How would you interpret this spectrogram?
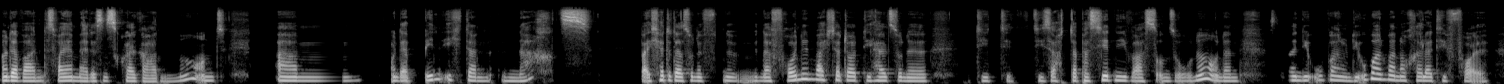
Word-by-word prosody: und 180 0 +3
da 170 -1 +6
waren 160 0 +1
das - - +1
war 165 - +4
ja 175 - +3
Madison 160 +1 +3
Square 155 0 +6
Garden, 140 0 -5
ne? 190 +6 -3
Und, 180 -9 -2 0.5
ähm 170 0 -2 0.3
und 175 - -2
da - - +2
bin 205 +5 -1
ich 210 - -6
dann 165 -4 -2
nachts, 160 0 +4 0.5
weil - - +2
ich - - 0
hatte 200 -1 +1
da 180 -2 +4
so 175 +1 -1
'ne 170 - -1
F 165 - -8
'ne 175 -2 -2
mit 170 0 -8
'ner 165 0 0
Freundin 210 +9 +1
war 220 - +4
ich 210 - -4
da - - +2
dort, 180 -2 0
die 175 0 -3
halt 175 0 +2
so 175 - -1
'ne 160 -1 -1 0.5
die 165 -1 -7
die - - -11 0.2
die 165 - -6
sagt: 160 +2 -3
„Da 175 - +2
passiert 175 +4 +3
nie 180 -2 0
was“ 160 -1 +2
und 155 - -5
so, 160 +1 -4
ne, 225 +7 +2
und 210 - -1
dann 160 0 -2 0.3
sind - - -18
wir 190 - -2
in - - -1
die 185 - 0
U-Bahn, 200 -2 -2
und 165 - -4
die 170 - -1
U-Bahn 250 -4 +1
war 210 - +2
noch 185 0 -4
relativ 175 -2 -2
voll. - - -3
175 Hz, 245 wpm, -21 LUFS, 165-185 Hz, 0.5 s, da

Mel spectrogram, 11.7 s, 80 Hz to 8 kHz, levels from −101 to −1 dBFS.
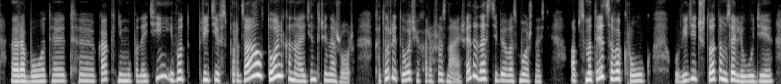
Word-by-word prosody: работает, 195 +1 0
э, 205 -1 -3
как 240 +4 -3
к - - -28
нему 205 -1 -1
подойти, 195 - -3
и 230 - 0
вот 270 +3 +1 0.2
прийти 240 0 0
в 220 - -8
спортзал 260 - +3
только 335 +2 +5
на 225 -5 +1
1 225 +7 -2
тренажёр, 205 -9 -3 0.3
который 275 +9 -1
ты 225 -3 -4
очень 240 -2 0
хорошо 205 +2 -6
знаешь. 185 -4 -7
Это 335 +7 +2
даст 270 -1 +2
тебе 220 -2 -2
возможность 200 -2 -4 0.3
обсмотреться 240 +9 +2
вокруг, 210 -6 0 0.3
увидеть, 240 +8 -1
что 250 +3 +3
там 270 -4 +3
за 245 +1 +5
люди, 190 -1 0
215 Hz, 160 wpm, -22 LUFS, 195-255 Hz, 0.3 s, только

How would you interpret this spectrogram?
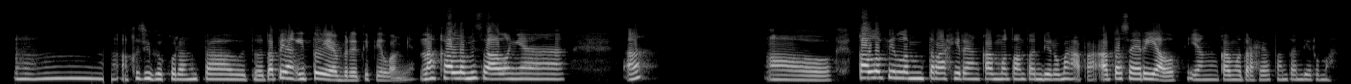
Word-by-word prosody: Oh, 270 +1 -3
a 230 -1 -10
aku 280 - -9
juga 265 -2 +1
kurang 240 0 -1
tahu 235 -3 0
tuh, 215 -1 -4
tapi 235 +4 +1
yang 270 - +1
itu 250 +2 +1
ya 210 - +4
berarti 195 +4 -3
filmnya. 190 +5 -6
Nah 260 +2 +4
kalau 280 -1 +6
misalnya 255 -2 +3 1.0
ah? - - 0 1.2
Oh, 210 -3 -2 0.2
kalau 305 0 +6
film 280 -3 +2
terakhir 265 -1 0
yang 250 -1 -2
kamu 250 0 0
tonton 245 0 -1
di 240 0 +1
rumah, 255 +2 -2
apa? 205 +1 -7
Atau 230 +4 +1
serial 250 -7 +2
yang 220 -2 -6
kamu 215 0 -1
terakhir 215 +1 -4
tonton 225 +1 -8
di 230 - -4
rumah? 220 -1 -12
245 Hz, 155 wpm, -23 LUFS, 220-265 Hz, 1.2 s, kalau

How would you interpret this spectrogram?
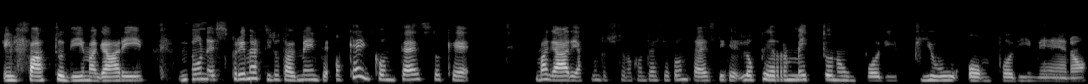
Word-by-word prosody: il 195 0 +2
fatto 190 +2 +6
di 185 +1 +1
magari 185 +1 +4 0.4
non 245 0 -2
esprimerti 240 +4 0
totalmente 215 0 -1
okay 280 - 0
il 260 - -5
contesto 225 +1 0
che 195 -4 -2 0.3
t - - -31 0.3
magari, 195 -4 +6
appunto, 195 +3 -10
ci 205 - -23
sono 195 -3 -19
contesti 195 +1 -13
e - - -16
contesti 200 -3 -4
che 185 - -4
lo 205 -1 0
permettono 210 -1 -1
un 190 -2 -7
po' 180 0 -1
di 180 +1 -19
più 190 0 -1
o 180 -1 +2
un 170 0 -17
po' 170 0 -4
di 170 +1 -14
meno, 155 -1 -5
195 Hz, 170 wpm, -24 LUFS, 185-215 Hz, 0.4 s, fatto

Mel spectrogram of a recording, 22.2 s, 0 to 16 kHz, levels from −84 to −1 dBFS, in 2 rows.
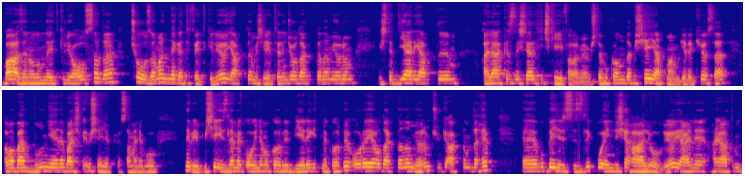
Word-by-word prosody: bazen 150 -4 +7
olumlu 135 +1 -1
etkiliyor 140 +1 -2
olsa 155 +6 0
da 185 +2 +1 0.2
çoğu 175 -6 +3
zaman 170 +4 +1
negatif 140 -8 -1
etkiliyor. 115 +9 -1
Yaptığım 145 -1 -2
işe 125 -3 -5
yeterince 140 +7 -3
odaklanamıyorum. 155 0 -2 0.3
İşte, 130 +2 -5
diğer 160 +2 +5
yaptığım 155 0 -1 0.3
alakasız 140 +3 +1
işlerde 155 0 +1
hiç 155 -1 -4
keyif 120 -6 -1
alamıyorum. 100 -1 -4
İşte, 110 +6 -3
bu 125 - -3
konuda 145 +1 -1
bir 135 - -4
şey 170 +7 +5
yapmam 115 -7 +1
gerekiyorsa 140 +8 -2 0.2
ama 145 +2 +3
ben 145 -3 +4
bunun 160 +5 0
yerine 155 -1 +1
başka 145 -1 +1
bir - - -6
şey 135 -4 -1
yapıyorsam, 115 0 -5
hani, 115 0 -4
bu 120 0 -4 0.4
ne 180 - +3
bileyim, 120 -1 0
bir 125 - -2
şey 150 +4 +2
izlemek, 145 +1 0
oynamak 140 0 -1
olabilir, 135 -2 0
bir 130 - -3
yere 135 +2 +3
gitmek 140 -4 -6
olabilir, 135 +8 +2
oraya 165 +1 +5
odaklanamıyorum. 155 +1 0
Çünkü 150 -5 -7
aklımda 155 +2 -2
hep, 185 +1 +2 0.5
eee, 150 0 +2
bu 165 -1 -6
belirsizlik, 140 +1 +1
bu 155 -1 +4
endişe 140 +1 -1
hâli 130 -2 +3
oluyor. 115 +6 +1
Yani, 140 -2 +1
hayatımı 135 +1 -2
145 Hz, 170 wpm, -23 LUFS, 130-155 Hz, 0.5 s, bazen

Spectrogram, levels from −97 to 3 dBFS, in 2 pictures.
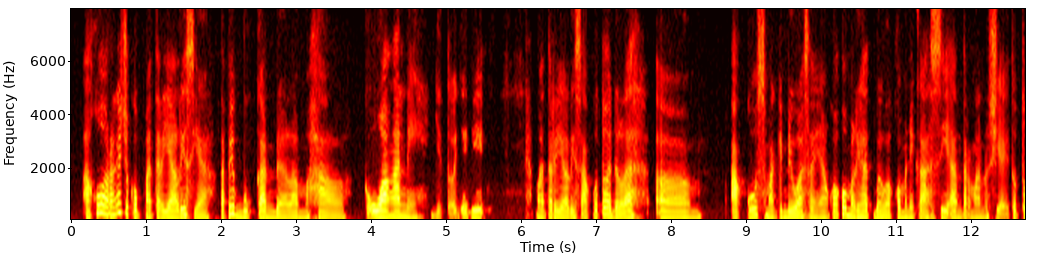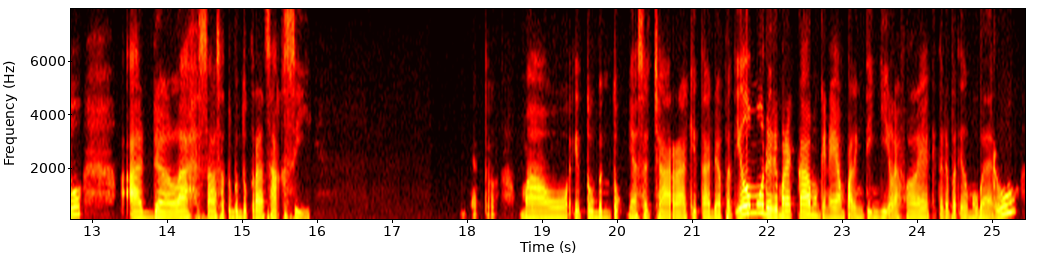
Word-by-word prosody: aku 320 - 0
orangnya 300 +3 +4
cukup 225 -4 -2
materialis 195 +4 +1
ya, 160 0 -4
tapi 295 - +2
bukan 200 -1 0
dalam 170 0 -2
hal 165 -2 -2 0.2
keuangan 210 +1 +8
nih 170 -3 -6 0.3
gitu. - - -11
Jadi 210 +1 -1 0.7
materialis 190 -1 -1
aku - - -3
tuh 260 -2 +4
adalah, 180 +4 +3 0.3
mmm, 180 -2 -1 0.4
aku 235 +1 +2
semakin 200 -5 -4
dewasanya 180 0 0
aku 230 - 0
aku 265 +3 +2
melihat 205 -1 0
bahwa 175 -3 -1
komunikasi 190 +2 -2
antar 185 -1 -2
manusia 180 +1 -6
itu 200 - -6
tuh 270 +7 0 0.6
adalah 180 +1 +2
salah 190 -1 -2
satu 200 -1 -6
bentuk 195 +1 -4
transaksi. 190 -2 -3 2.0
Gitu. 270 - -19 0.5
Mau 185 0 0
itu 195 +1 -5
bentuknya 190 +1 -5
secara 170 -4 -2
kita 180 -2 -4
dapat 170 +1 -2
ilmu 320 +4 +8
dari 250 -4 +5
mereka, 225 +1 +4
mungkin 200 -5 -6
ya 190 0 -1
yang 190 - -12
paling 175 0 -4
tinggi 185 +1 -4
levelnya 175 +3 -4
kita 185 - -8
dapat 165 - -6
ilmu 170 -1 -5
baru, 275 - 0
190 Hz, 130 wpm, -21 LUFS, 180-210 Hz, 2.0 s, keuangan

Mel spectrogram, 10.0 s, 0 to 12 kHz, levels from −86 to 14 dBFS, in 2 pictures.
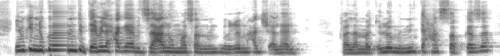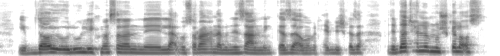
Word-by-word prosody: يمكن 255 +3 +6
يكون 275 +2 +4
أنتِ 270 -1 +3
بتعملي 225 -2 +5
حاجة 220 -1 +3
بتزعلهم 190 0 +4
مثلًا، 180 -2 -1
من 170 0 -5
غير 160 +3 -1
ما 175 0 -4
حدش 180 -2 -4
قالها 150 +1 -2
لِك، 145 0 -11 0.4
فلما 145 +2 -2
تقولي 170 +5 0
لهم 185 - 0
إن 175 - -1
أنتِ 195 +2 -1
حاسة 185 -1 -2
بكذا، 195 +5 -3 0.3
يبدأوا 135 +6 +1
يقولوا 160 +1 +2
لِك 170 -1 -2
مثلًا، 155 -4 -2
لأ 145 0 -2
بصراحة 145 +2 -3
إحنا 155 -1 -3
بنزعل 140 0 -1
من 130 - -9
كذا، 135 +2 -3
أو 130 - -3
ما 130 - -9
بنحبش 135 +1 -10
كذا، 155 +1 -5 0.2
فتبدأوا 185 +8 +2
تحلوا 225 +1 -2
المشكلة 195 0 0
أصلًا. 185 0 -8
170 Hz, 230 wpm, -22 LUFS, 145-190 Hz, 0.4 s, يمكن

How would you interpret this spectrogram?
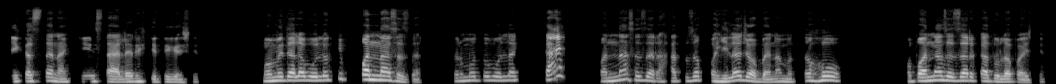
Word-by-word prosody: एक 145 +1 -3
असतं 150 +3 -1
ना, 125 -3 0
की 130 +1 -8
सॅलरी 130 0 +1
किती 120 -1 -5
घेशील? 115 +1 -5 0.7
मग 155 - +3
मी 180 - +4
त्याला 185 +1 +4
बोललो, 185 +1 +1
की 255 - -5 0.2
"50,000" 190 - +4 0.4
तर 155 - -6
मग 180 +2 -3
तो 185 - -4
बोलला, 185 +1 -2 0.3
"काय? 220 - +8 0.4
50,000? 180 +1 -2
हा 135 +2 -7
तुझा 185 +4 -2
पहिला 145 +7 +2
जॉब 145 -10 +1
आहे 115 - -1
ना?" 135 - -4
म्हटलं, 130 +7 -4
"हो." 190 +4 +3 0.7
"मग - - -5
50,000 175 0 +4
का 150 - +3
तुला 125 -2 +2
पाहिजे?" 105 +2 -5
160 Hz, 180 wpm, -21 LUFS, 130-185 Hz, 0.7 s, काय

